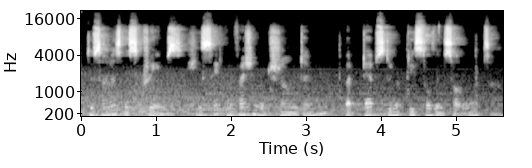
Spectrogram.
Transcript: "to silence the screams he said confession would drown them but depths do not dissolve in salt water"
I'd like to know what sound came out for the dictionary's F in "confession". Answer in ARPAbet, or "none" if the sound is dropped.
F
